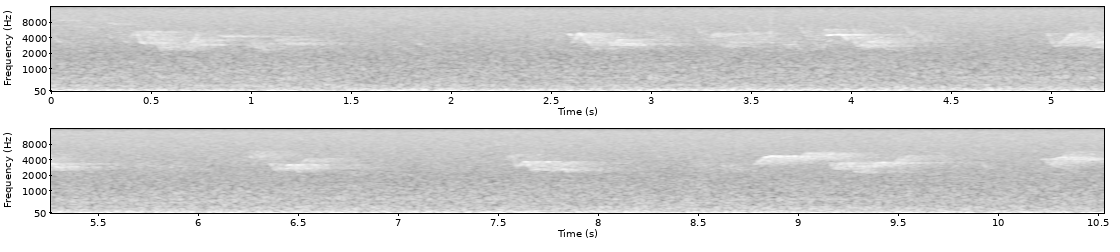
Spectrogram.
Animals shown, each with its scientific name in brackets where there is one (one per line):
Ovenbird (Seiurus aurocapilla)
Red-eyed Vireo (Vireo olivaceus)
